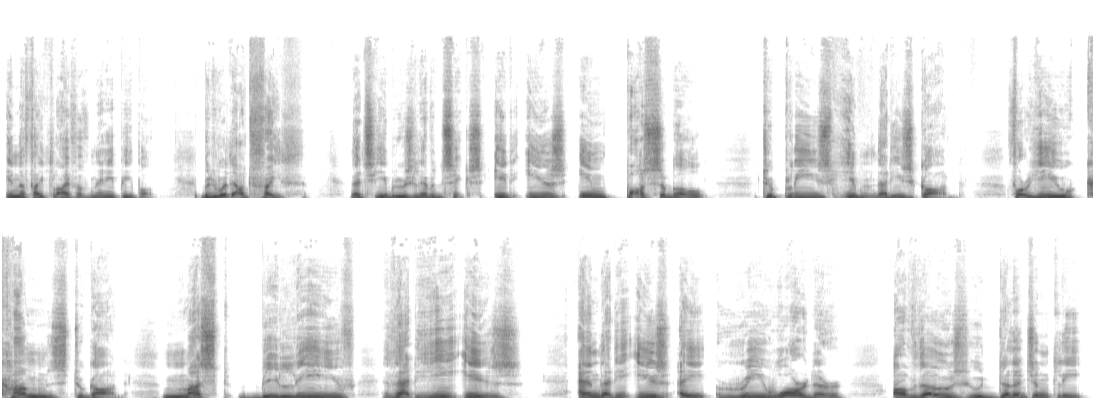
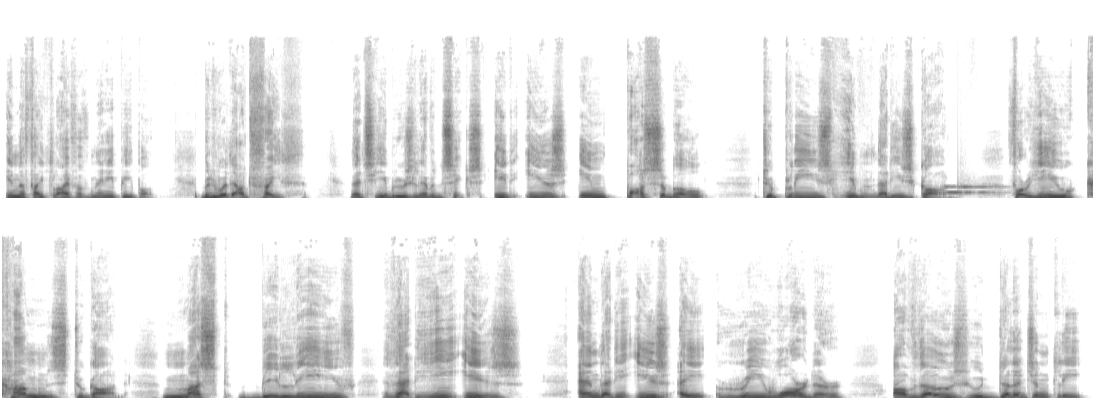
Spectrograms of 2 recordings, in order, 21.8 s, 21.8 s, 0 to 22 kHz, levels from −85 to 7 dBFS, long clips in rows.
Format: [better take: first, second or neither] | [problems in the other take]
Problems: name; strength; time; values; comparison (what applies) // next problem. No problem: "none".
first | phone ringing; faint; at 9.5 s; peak 10 dB below the speech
